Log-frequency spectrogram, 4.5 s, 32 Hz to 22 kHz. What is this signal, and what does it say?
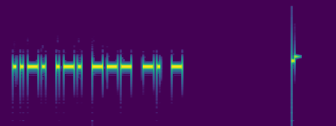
Morse code, heard as a keyed tone, about 25 wpm, 700 Hz. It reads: FRONT
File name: 5 Letter Words - First 3 Letters Given - 25wpm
